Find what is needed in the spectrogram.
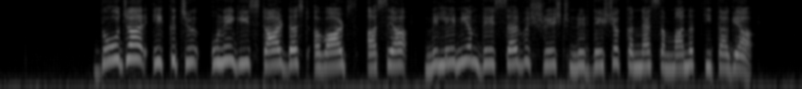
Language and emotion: Dogri, neutral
